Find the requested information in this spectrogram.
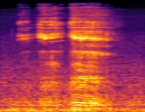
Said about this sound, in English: Man, I cannot clear my throat and save my life.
